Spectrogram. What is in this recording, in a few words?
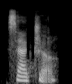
"Sakta", Indian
